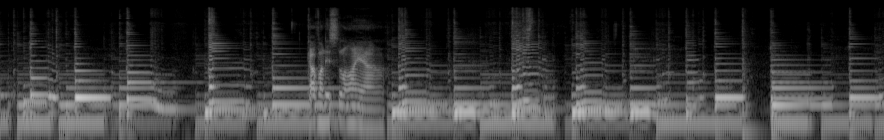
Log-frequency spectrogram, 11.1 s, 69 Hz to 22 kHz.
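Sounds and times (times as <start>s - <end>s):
classical guitar fingerstyle solo: 0.0s - 11.0s.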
